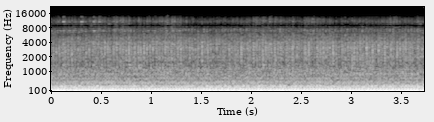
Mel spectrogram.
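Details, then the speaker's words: Truck with catalyst efficiency code P0430 idling, started and put in gear: deep boomy idle with an uneven low throb, felt and heard; motor mounts are said to need replacing, suspected worn mounts causing heavy vibration. "this truck also needs motor mounts when you have it running let's start it up and show you I mean you hear you can hear it and feel it"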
